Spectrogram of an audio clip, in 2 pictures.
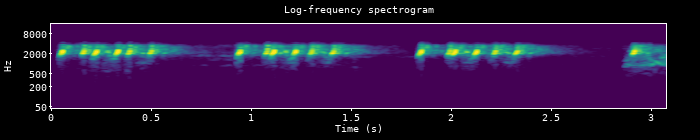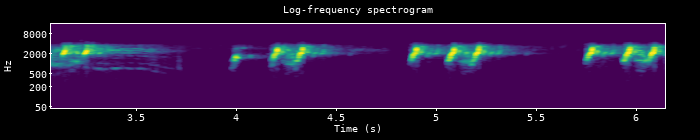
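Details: Common quail calling, known locally as batair: sharp three-note bursts, each a quick trill of clipped notes, repeated roughly once a second with short silent gaps.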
